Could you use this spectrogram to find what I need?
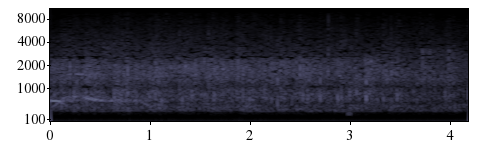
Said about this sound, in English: All right, youth group, honored that you're able to go with each other in our kids' church. Y'all are dismissed with a big old round of applause out the back end.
